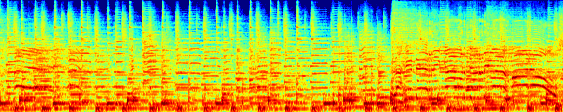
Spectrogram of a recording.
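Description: Live tropical dance orchestra playing a salsa-style instrumental passage: percussion and drum kit keeping a steady rhythm under a saxophone section, with a melodic line falling off near the end.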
